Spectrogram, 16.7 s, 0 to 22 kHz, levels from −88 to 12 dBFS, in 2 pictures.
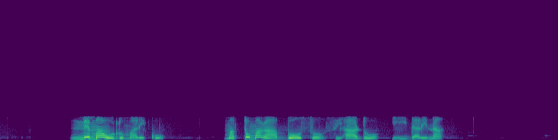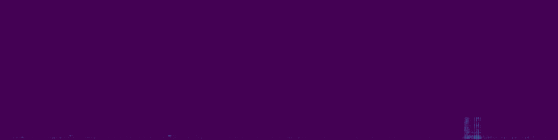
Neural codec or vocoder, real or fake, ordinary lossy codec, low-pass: none; real; none; 3.6 kHz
